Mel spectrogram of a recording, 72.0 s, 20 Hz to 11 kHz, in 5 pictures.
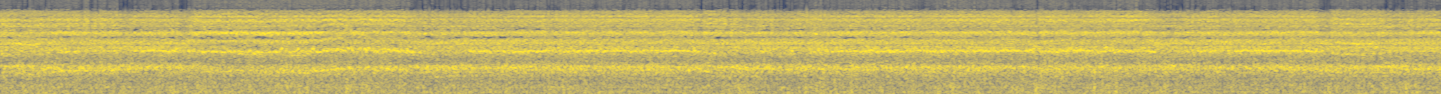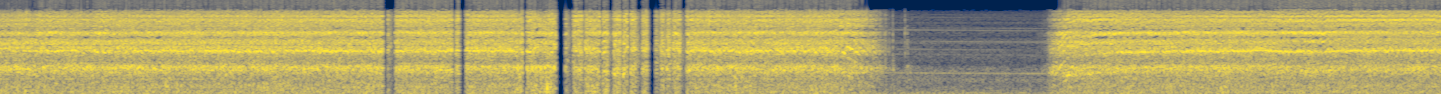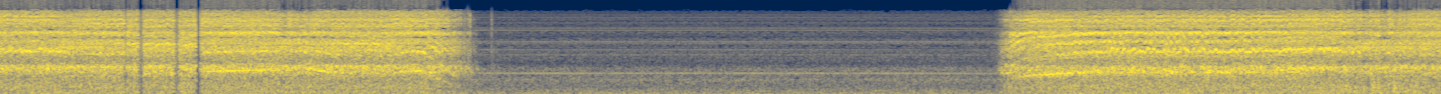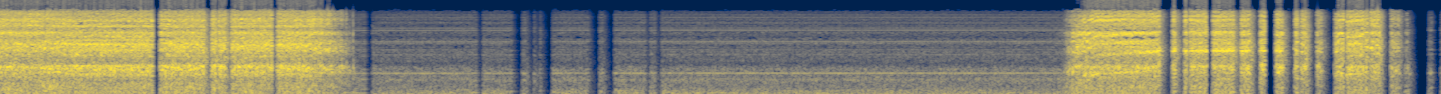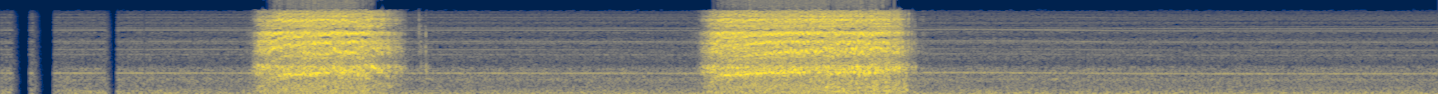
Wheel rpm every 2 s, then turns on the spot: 230, 220, 230, 230, 230, 240, 230, 230, 230, 230, 230, 170, 70, 230, 230, 220, 160, 0, 0, 120, 210, 220, 210, 50, 0, 0, 20, 180, 100, 0, 90, 0, 120, 30, 0, 0.
46-48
